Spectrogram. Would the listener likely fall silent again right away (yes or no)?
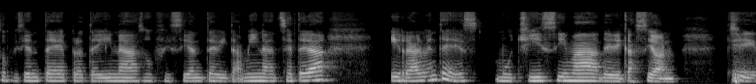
yes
